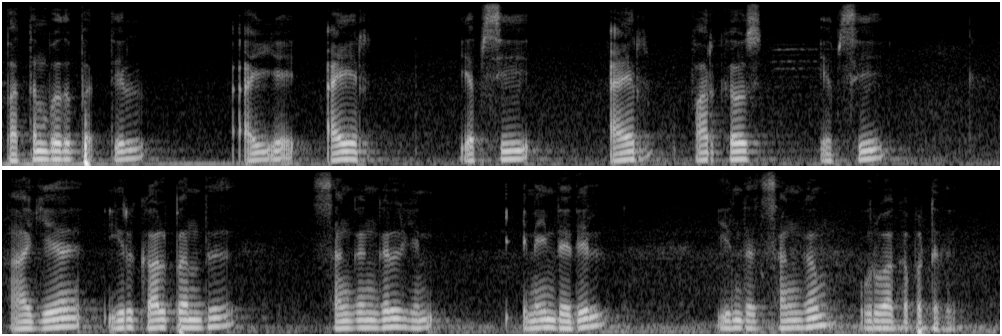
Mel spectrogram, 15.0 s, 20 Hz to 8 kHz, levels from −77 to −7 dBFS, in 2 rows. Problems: background sounds at intervals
